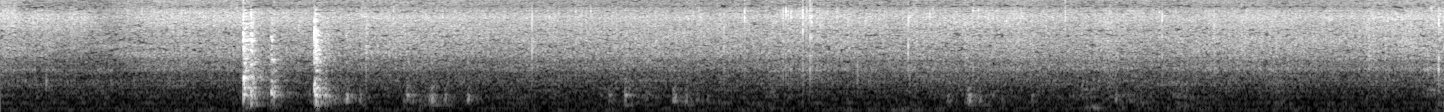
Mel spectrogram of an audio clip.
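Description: Chopped drumstick being stir-fried for a Kerala-style thoran, a steady close sizzle of hot oil with a few sharp scrapes and taps of the spoon against the pan.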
